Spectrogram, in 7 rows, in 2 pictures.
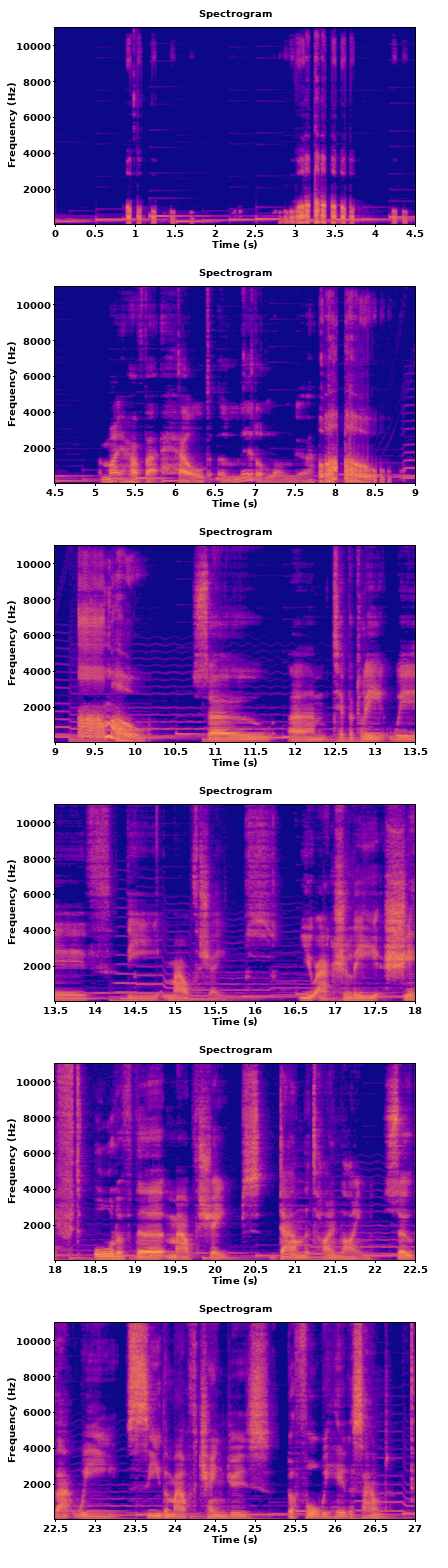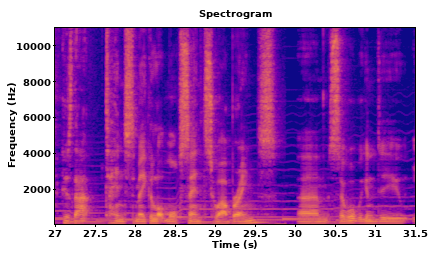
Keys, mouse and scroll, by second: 14.3 scroll down 1, 30.1-31.5 click.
